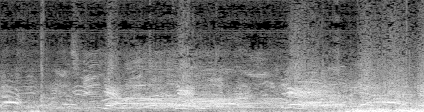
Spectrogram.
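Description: A sideline crowd of men and boys cheers and shouts as a play runs.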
